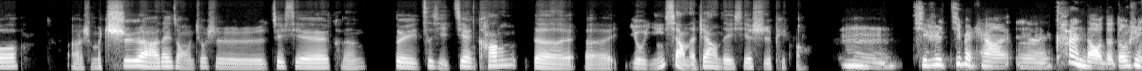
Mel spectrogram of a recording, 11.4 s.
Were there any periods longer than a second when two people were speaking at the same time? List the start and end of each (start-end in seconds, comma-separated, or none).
none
